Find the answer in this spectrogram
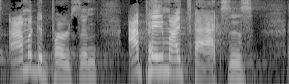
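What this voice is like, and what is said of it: Bad put-on Italian accent. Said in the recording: “a really bad Italian accent”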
